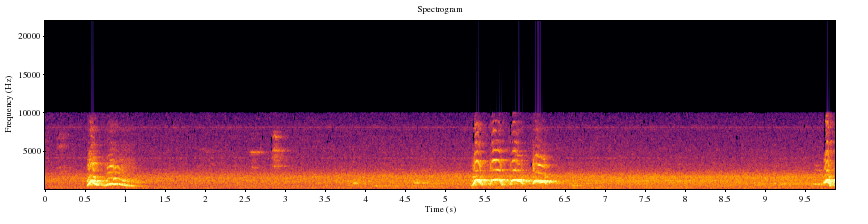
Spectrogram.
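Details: Eclectus parrot, a pet bird, giving short harsh squawks: one near the start, a burst of three or four raspy notes around the middle, and another at the end, with quiet room hiss between.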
